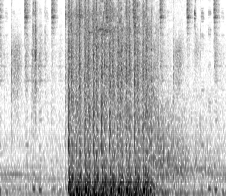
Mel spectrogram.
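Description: Rapid automatic gunfire fired at a tank in the video game Operation Darkness, a loud dense burst lasting about a second and a half after a brief lead-in of game sounds.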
